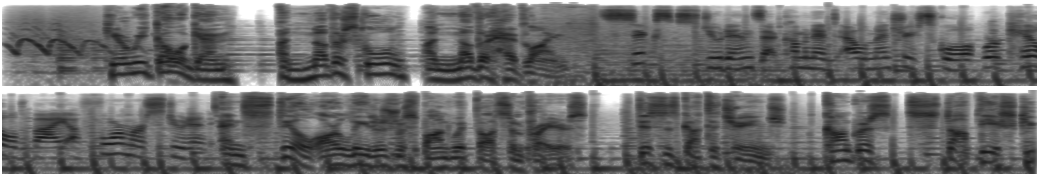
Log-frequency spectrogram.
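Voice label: Democratic Political, Democratic political voice over for campaigns, PACs, and issue advocacy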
